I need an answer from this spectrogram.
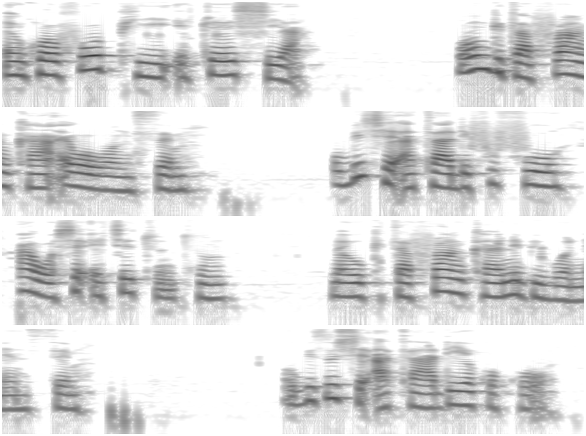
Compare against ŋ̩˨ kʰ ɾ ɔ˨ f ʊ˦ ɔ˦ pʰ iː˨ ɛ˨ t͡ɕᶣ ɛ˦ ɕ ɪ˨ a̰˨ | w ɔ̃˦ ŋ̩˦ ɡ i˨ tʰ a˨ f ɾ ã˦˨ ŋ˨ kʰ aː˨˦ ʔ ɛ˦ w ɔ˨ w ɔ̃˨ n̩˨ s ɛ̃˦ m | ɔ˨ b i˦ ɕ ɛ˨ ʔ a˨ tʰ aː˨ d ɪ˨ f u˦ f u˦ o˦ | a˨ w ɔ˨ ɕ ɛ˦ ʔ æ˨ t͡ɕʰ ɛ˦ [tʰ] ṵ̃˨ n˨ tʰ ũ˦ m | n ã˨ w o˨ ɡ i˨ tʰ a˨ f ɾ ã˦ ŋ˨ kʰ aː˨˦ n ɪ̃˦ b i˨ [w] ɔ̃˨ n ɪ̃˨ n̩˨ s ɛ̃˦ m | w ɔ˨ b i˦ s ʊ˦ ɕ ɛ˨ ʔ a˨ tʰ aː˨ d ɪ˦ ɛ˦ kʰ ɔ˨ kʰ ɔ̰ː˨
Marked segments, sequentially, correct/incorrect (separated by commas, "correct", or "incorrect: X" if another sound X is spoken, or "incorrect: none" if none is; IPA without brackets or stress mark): correct, correct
